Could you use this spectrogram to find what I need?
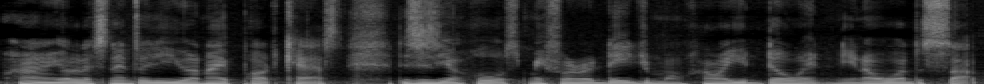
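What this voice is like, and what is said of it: Put-on nasal American accent. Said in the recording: “Just add a little nasal something to it and boom, I'm an American ... Boom, American accent”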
